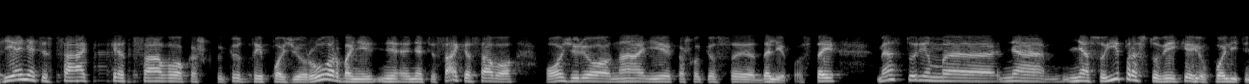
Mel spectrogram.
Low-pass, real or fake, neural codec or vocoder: 7.2 kHz; real; none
